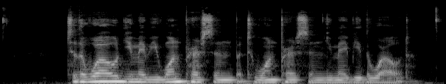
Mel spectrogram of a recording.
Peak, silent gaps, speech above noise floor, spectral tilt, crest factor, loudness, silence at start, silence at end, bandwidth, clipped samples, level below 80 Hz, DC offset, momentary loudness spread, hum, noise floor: -6 dBFS; none; 43 dB; -5.5 dB/octave; 14 dB; -21 LUFS; 0 s; 0.05 s; 14 kHz; under 0.1%; -46 dBFS; under 0.1%; 13 LU; none; -64 dBFS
